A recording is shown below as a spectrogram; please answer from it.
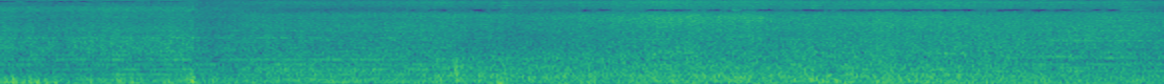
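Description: Sea waves crash continuously on the Digha shore of the Bay of Bengal as a cyclone approaches, forming a dense, roaring wash of surf with heavy wind rumble and no voices.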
